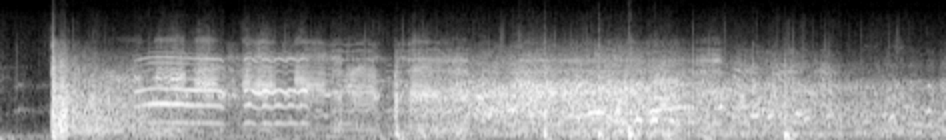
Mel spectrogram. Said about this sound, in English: Oh, my goodness. Jeepers, he shot a flock of ducks. Well, I'll be darned.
